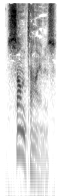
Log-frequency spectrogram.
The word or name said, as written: sometimes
